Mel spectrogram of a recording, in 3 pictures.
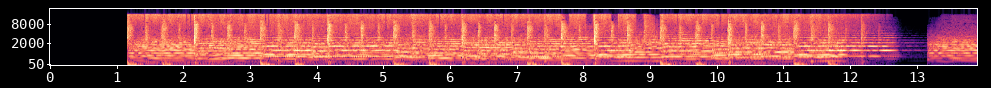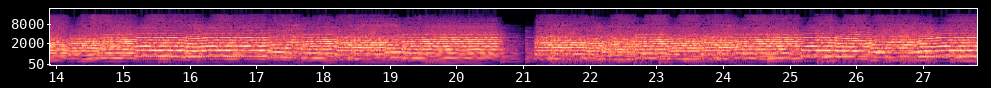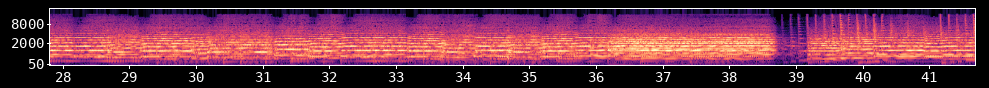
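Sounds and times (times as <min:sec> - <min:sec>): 
instrumental music: 0:01.2 - 0:41.6.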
